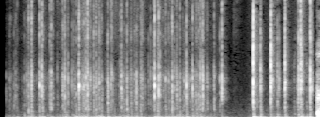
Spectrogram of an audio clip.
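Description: A rapid, irregular run of light clicks and taps, pausing briefly about three seconds in, then a few louder clicks near the end.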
